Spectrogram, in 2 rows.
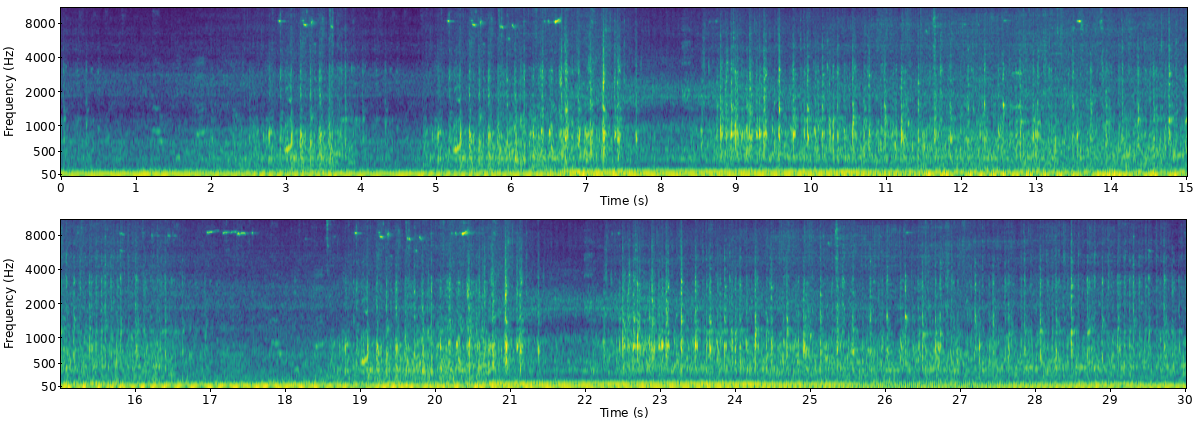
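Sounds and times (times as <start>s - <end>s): heavy diesel engine rumbling: 0.0s - 30.0s.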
